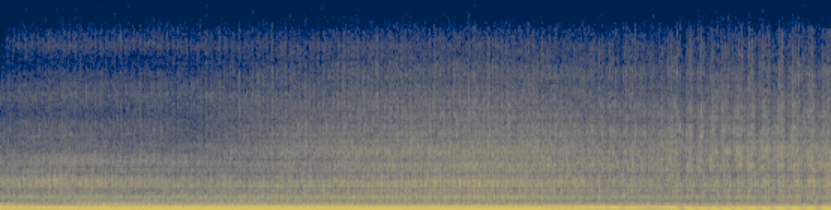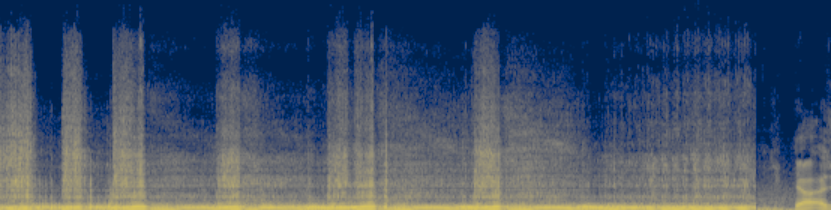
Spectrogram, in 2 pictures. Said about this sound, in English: I have SSR catless downpipes, and then I have the Valvetronic mid pipe, which the car sounds pretty good.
